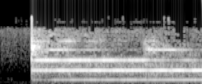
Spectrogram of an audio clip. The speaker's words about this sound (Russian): это был звон от Алеся Шатерника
